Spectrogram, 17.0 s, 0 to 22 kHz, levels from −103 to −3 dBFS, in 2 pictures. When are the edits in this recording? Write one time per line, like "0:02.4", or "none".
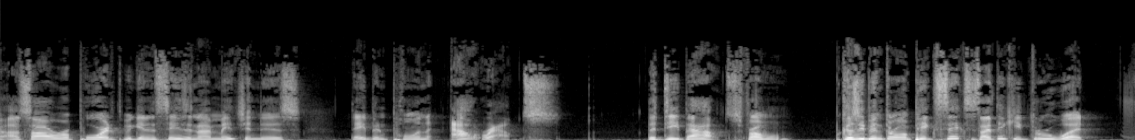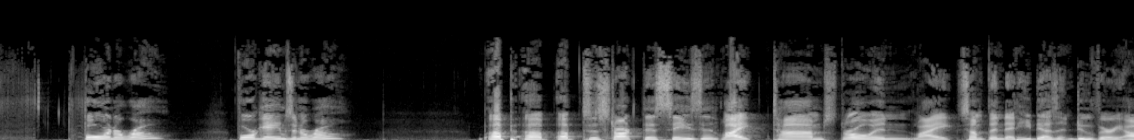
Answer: none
